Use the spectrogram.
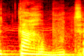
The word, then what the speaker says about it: Tarbooot: Et ça nous fait plaisir parce qu'elles sont venues nous parler de Tarbout. Alors Tarbout, ça s'écrit T-A-R-B-O-O-O-T avec 3 O.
